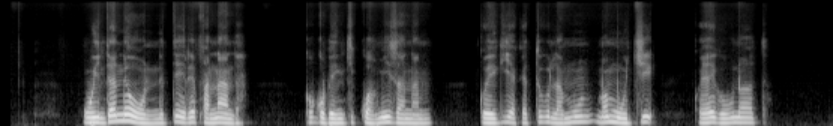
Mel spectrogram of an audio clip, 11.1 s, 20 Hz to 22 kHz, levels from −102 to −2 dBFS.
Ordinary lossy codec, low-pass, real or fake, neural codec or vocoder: none; 19.8 kHz; fake; autoencoder, 48 kHz, 128 numbers a frame, DAC-VAE, trained on Japanese speech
